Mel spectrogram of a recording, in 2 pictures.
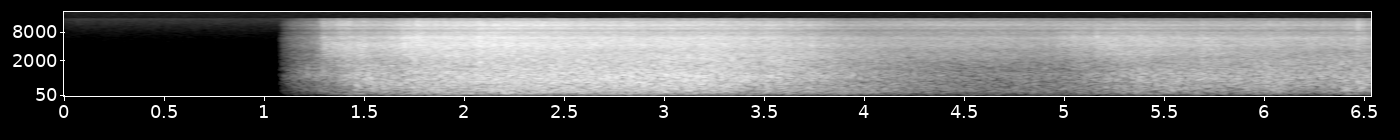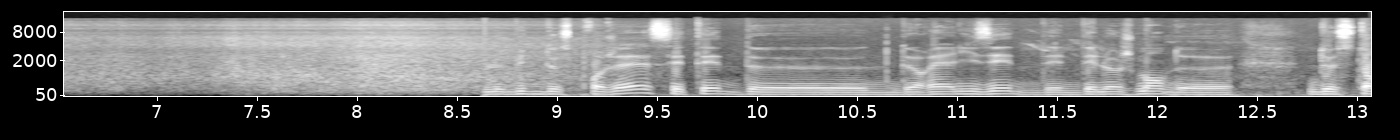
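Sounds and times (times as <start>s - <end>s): sea waves washing in: 1.1s - 9.4s.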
